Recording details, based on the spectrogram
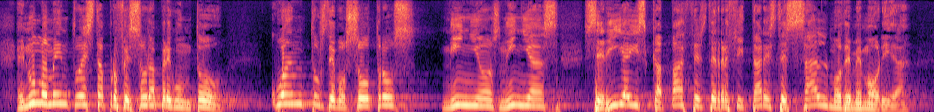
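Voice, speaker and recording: A fairly slow delivery in a Castilian accent, with ordinary pitch variation and noticeable background noise. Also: man. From Spain, Madrid. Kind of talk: sermon. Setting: church with audience.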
